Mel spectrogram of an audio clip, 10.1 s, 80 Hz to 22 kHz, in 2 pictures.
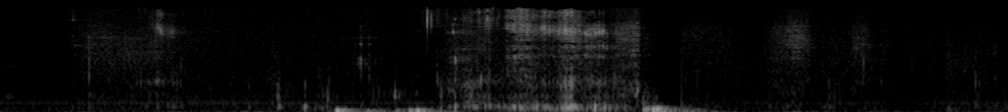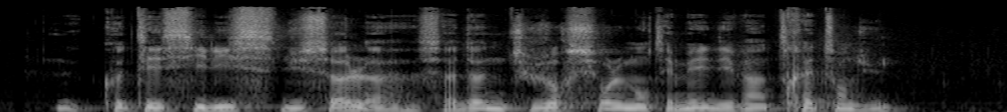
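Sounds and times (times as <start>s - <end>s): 
wet mouth sounds of tasting a blend of two wines: 0.4s - 3.4s
speech: 5.6s - 9.6s.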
